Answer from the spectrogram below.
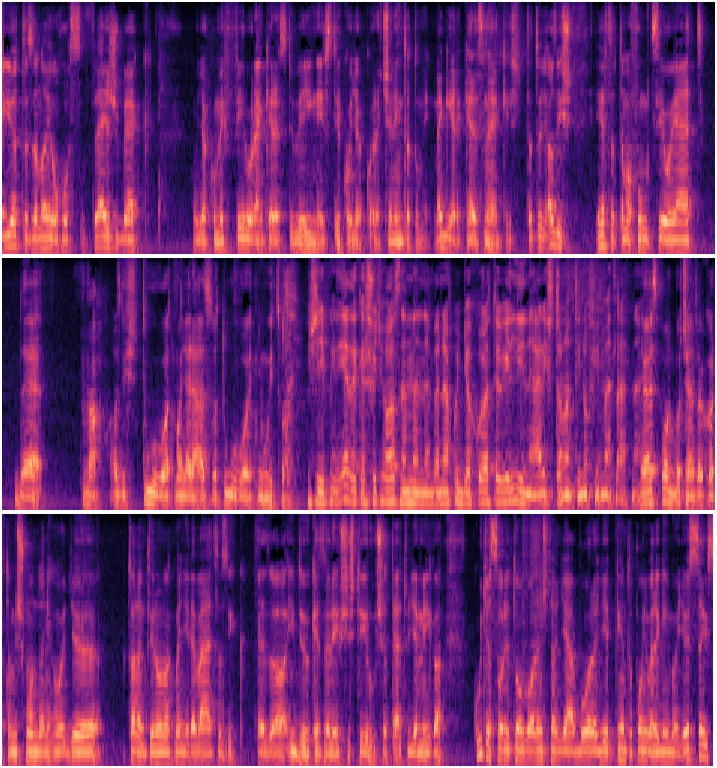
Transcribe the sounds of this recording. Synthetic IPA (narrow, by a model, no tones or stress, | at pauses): ɛɡjøt̪ːɛzɛnɒɟo̞nɦo̞sːuːflɛʒbɛk | ho̞ɟɒkːo̞rmeːkfeːloːɾaːŋkɛɾɛst̪ylveːiɡneːst̪ykho̞̰ɟɒ̰kːoɾɛ̰t͡ʃɛlint̪ɒt̪o̰ːmḛːɡmɛɡeːrkɛznɛkeːʃt̪aːt̪ho̞ɟɒziʃeːrt̪ɛt̪ːɛmɒfuŋk̚t̪sijoːjaːt̪ | d̪ɛ | nɒɒ̰ziʃt̪uːlvo̞lt̪mɒɟɒɾa̰ːzʋɒt̪uːlvo̞lt̪ɲuːjt̪ʋɒeʃɛɟeːpkeːnt̪eːrd̪ɛkɛʃho̞chɒɒznɛmːɛnːɛbɛnːɛɒkːorɟɒko̞rlɒt̪ilɒɡɛɟlinɛaːɾiʃt̪ɒɾɒnt̪inofilmɛt̪la̰ːt̪na̰ːŋjɒɛst̪̚po̞nd̪̚bo̞t͡ʃaːnt̪ɒkɒrt̪ɒmiʃmo̞nd̪ɒniɦo̞ɟø | t̪ɒɾɒnt̪inoːnɒkmɛɲːiɾɛvaːlt̪o̞zik | ɛzɒid̪øːkɛzɛleːʃiʃt̪iːluʃɒt̪ɛɦat̪uɟɛmeːɡɒkucɒso̞ɾit̪oːmbɒneːʃnɒɟːaːboːlɛɟeːp̚keːnt̪ɒpo̞ɲvɒɾɛɡeːɲbɛɦoɟøsːɛʋi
